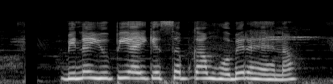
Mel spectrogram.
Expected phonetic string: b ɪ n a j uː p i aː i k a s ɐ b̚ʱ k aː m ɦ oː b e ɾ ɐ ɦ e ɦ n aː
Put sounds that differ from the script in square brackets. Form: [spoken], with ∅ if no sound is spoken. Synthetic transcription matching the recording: b ɪ n a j uː p i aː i k [e] s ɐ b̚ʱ k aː m ɦ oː b e ɾ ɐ ɦ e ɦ n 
